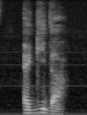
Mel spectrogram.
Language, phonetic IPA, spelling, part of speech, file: Polish, [ɛˈɟida], egida, noun, Pl-egida.ogg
